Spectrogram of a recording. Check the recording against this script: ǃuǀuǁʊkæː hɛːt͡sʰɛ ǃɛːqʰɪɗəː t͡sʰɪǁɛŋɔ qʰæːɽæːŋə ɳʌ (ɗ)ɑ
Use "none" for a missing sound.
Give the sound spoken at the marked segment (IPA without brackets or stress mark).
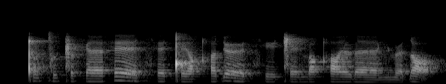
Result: ɗ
